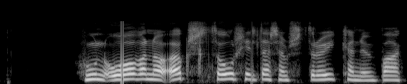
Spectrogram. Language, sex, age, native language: Icelandic, male, 13, Icelandic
